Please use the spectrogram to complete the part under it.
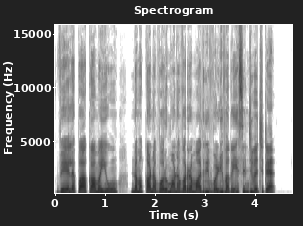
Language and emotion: Tamil, happy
